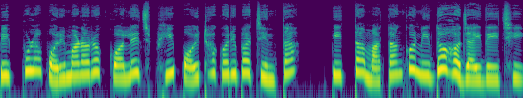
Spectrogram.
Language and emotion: Odia, fearful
